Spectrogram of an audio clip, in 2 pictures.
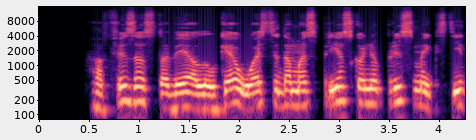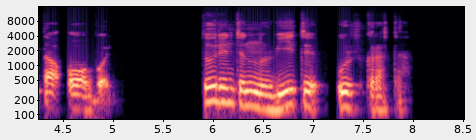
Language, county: Lithuanian, Vilnius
